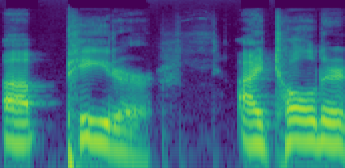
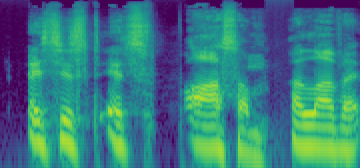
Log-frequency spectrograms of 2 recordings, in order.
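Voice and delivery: normal talking voice

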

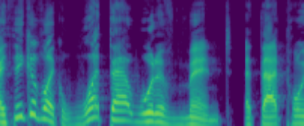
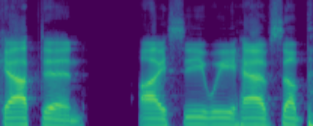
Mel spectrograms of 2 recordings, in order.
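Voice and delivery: flat, slow, mechanical, machine-like robotic delivery. Imitating the animated series cast in a robotic voice. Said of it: "it's very robotic".

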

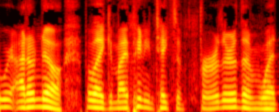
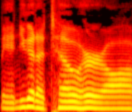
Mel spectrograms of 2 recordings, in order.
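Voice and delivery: normal talking voice

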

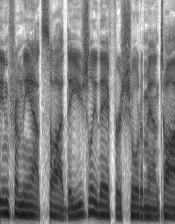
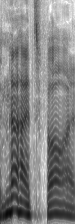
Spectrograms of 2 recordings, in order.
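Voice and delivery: put-on forced polite voice through gritted teeth, higher; 3 semitones higher than usual. Retelling someone's reply when a dog greets him: imitating Greeno through gritted teeth. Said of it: "He'd smile with, like, gritted teeth and go".

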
